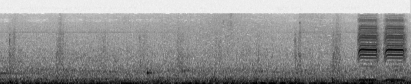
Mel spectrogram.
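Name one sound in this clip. Footsteps fall softly on a carpeted floor.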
